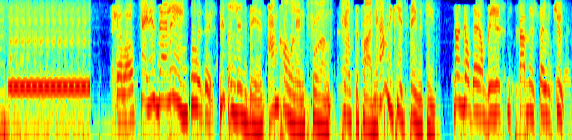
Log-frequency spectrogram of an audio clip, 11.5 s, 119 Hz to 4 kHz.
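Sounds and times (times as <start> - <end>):
telephone dial tone over a muffled phone line: 0.2 - 1.8
speech: 2.4 - 11.4.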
